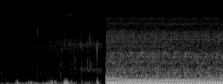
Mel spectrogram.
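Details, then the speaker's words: 1997 Peugeot 106 started and moved into workshop: loud deep rough drone with blowing edge; exhaust leak suspected, then confirmed as exhaust rusted through with a hole. "Mikko is moving the 106 in there so we can have a look for where the rust spot is on the exhaust that we suspect, because it definitely sounds like there is one."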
